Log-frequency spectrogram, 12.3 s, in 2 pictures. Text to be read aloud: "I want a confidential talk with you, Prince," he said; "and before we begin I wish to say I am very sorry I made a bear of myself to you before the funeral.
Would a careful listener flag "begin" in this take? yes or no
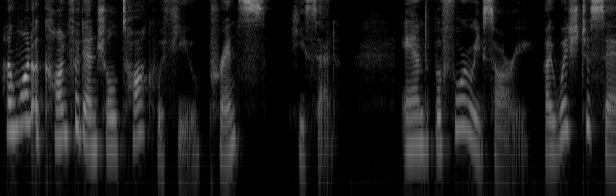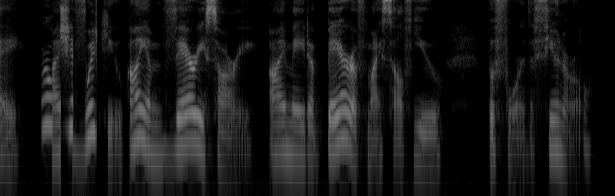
yes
